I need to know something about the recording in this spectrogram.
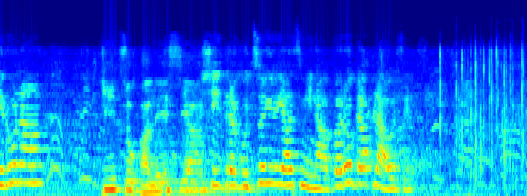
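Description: A teenage boy speaks animatedly through a loudspeaker outdoors.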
